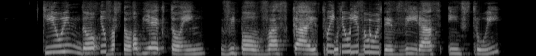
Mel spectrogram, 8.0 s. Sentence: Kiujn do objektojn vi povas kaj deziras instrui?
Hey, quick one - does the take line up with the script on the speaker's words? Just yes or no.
no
